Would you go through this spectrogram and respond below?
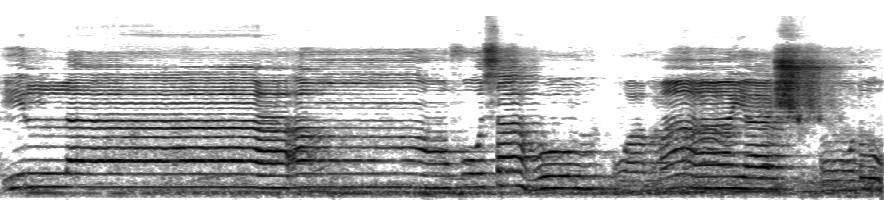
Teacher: Humnya itu dengan jelas, tidak dengung tapi tidak loncat. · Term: idhar syafawi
